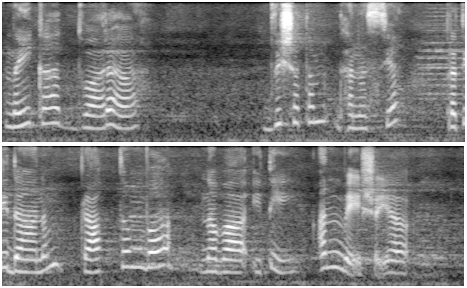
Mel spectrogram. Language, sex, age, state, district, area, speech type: Sanskrit, female, 18-30, Karnataka, Udupi, rural, read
